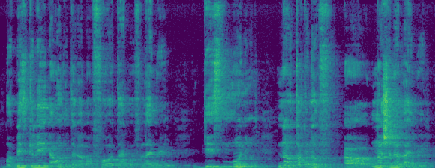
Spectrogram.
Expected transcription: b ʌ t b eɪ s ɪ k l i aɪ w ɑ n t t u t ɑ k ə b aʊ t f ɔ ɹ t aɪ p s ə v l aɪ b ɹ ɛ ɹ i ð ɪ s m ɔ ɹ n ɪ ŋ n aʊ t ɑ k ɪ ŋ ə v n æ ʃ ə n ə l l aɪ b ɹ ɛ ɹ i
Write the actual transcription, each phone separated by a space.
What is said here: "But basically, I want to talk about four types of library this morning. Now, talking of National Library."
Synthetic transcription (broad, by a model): b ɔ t b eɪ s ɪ k l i aɪ w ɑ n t t u t ɑ k ə b aʊ t f ɔ t aɪ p ə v l aɪ b ɹ ɛ ɹ i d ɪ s m ɔ n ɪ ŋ n aʊ t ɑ k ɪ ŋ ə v n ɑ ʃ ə n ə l l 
